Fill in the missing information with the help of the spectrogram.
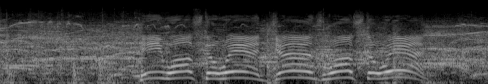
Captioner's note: crowd cheering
